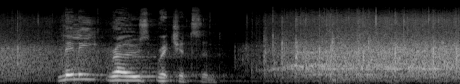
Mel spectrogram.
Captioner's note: applause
